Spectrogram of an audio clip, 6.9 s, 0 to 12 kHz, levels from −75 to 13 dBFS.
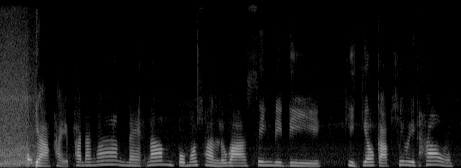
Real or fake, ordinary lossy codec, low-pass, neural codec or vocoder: real; none; none; none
